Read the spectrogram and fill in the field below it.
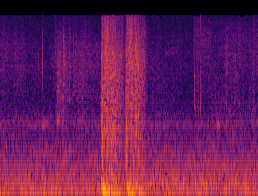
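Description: A large creature lunges with a heavy whoosh.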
